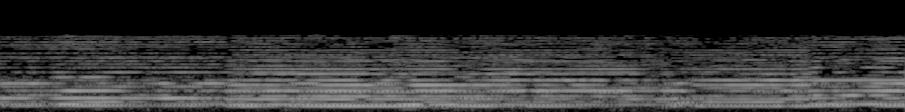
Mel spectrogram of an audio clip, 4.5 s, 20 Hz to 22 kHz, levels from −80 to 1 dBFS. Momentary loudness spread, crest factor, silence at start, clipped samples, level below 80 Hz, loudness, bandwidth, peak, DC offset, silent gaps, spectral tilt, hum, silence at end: 5 LU; 14 dB; 0 s; under 0.1%; -78 dBFS; -32 LUFS; 6.4 kHz; -18 dBFS; under 0.1%; none; -0.5 dB/octave; none; 0 s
